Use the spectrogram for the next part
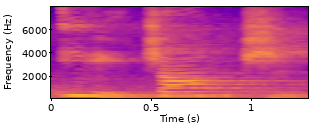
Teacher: When E is followed by a syllable or word that's pronounced the first, second, third tone, E changes its tone to the falling tone, the fourth tone.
